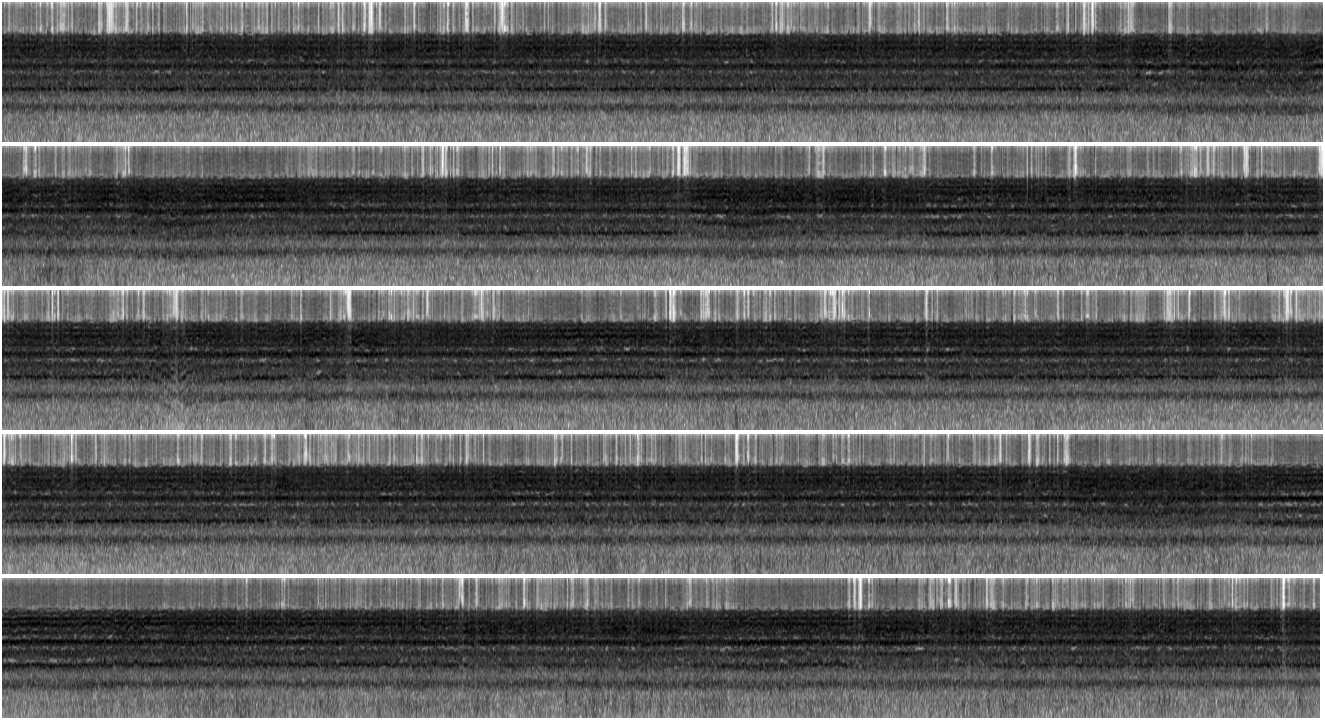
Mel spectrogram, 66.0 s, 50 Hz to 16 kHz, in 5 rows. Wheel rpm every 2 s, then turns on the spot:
230, 230, 230, 230, 230, 230, 220, 220, 230, 230, 230, 230, 230, 220, 200, 230, 230, 230, 230, 230, 230, 230, 230, 230, 230, 220, 220, 230, 230, 220, 220, 230, 240.
none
